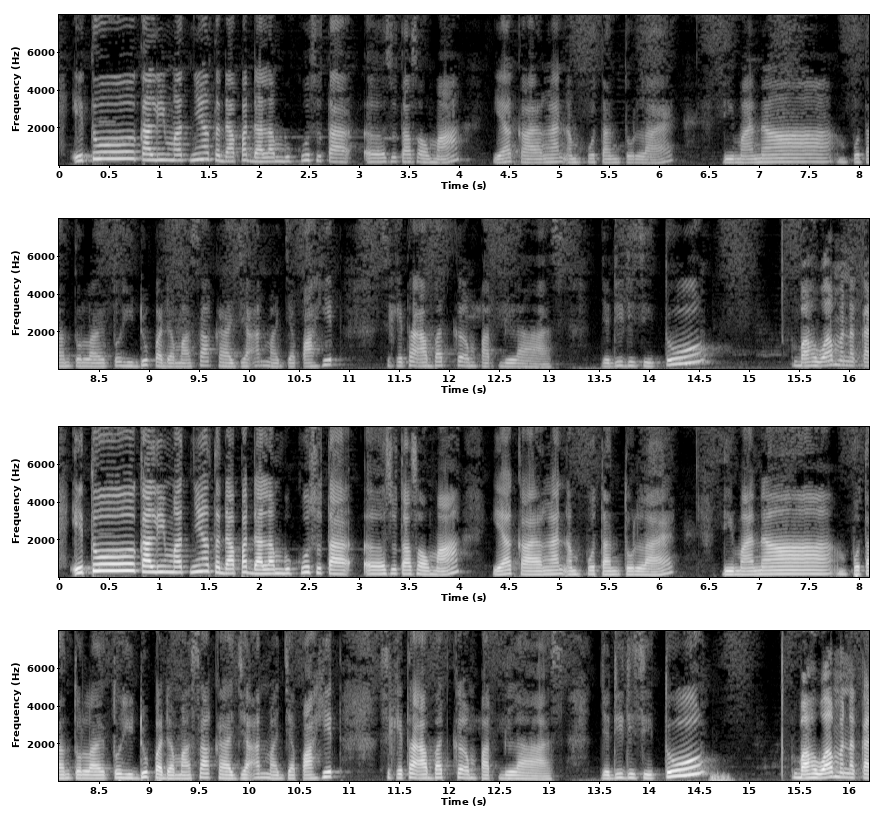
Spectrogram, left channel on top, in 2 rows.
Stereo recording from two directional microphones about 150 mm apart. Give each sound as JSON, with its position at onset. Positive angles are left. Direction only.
{"t": 0.0, "sound": "a woman's voice", "side_deg": -55}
